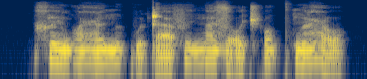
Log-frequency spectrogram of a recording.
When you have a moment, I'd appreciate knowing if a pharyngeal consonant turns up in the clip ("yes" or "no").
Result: yes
